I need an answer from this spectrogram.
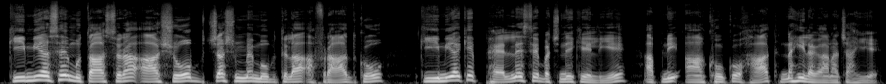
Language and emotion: Urdu, neutral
